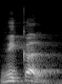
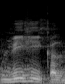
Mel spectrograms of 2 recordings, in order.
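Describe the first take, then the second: First: The middle h sound is dropped. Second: The middle h sound is clearly pronounced. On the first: The speaker calls it right. "હ હળવો એવો થાય વિકલ" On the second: The speaker calls it wrong. "વિહિકલ બોલીએ છીએ આપણે"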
